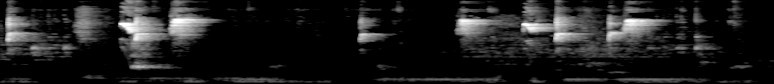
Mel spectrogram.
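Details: Oriental white-eye calls played as a lure to draw in birds: scattered sharp, high falling chirps in short runs, over a steady low hum in the background.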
